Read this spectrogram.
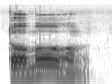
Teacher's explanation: وجدتموہم، دال ساکن نہیں پڑھا جائے گا کیونکہ آگے مشدد حرف ہے، تو وجدتم وجدتموہم سختی کے ساتھ پڑھیں تاکہ تشدید ظاہر ہو. مو واو مدہ ہے، ایک الف کی مقدار کے برابر کھینچ کر پڑھیں. یہاں پر بھی آپ وقف کر سکتے ہیں، میم ساکن ہی رہے گا اور ملانے کی صورت میں اظہار شفوی ہوگا، گنہ نہیں ہوگا.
